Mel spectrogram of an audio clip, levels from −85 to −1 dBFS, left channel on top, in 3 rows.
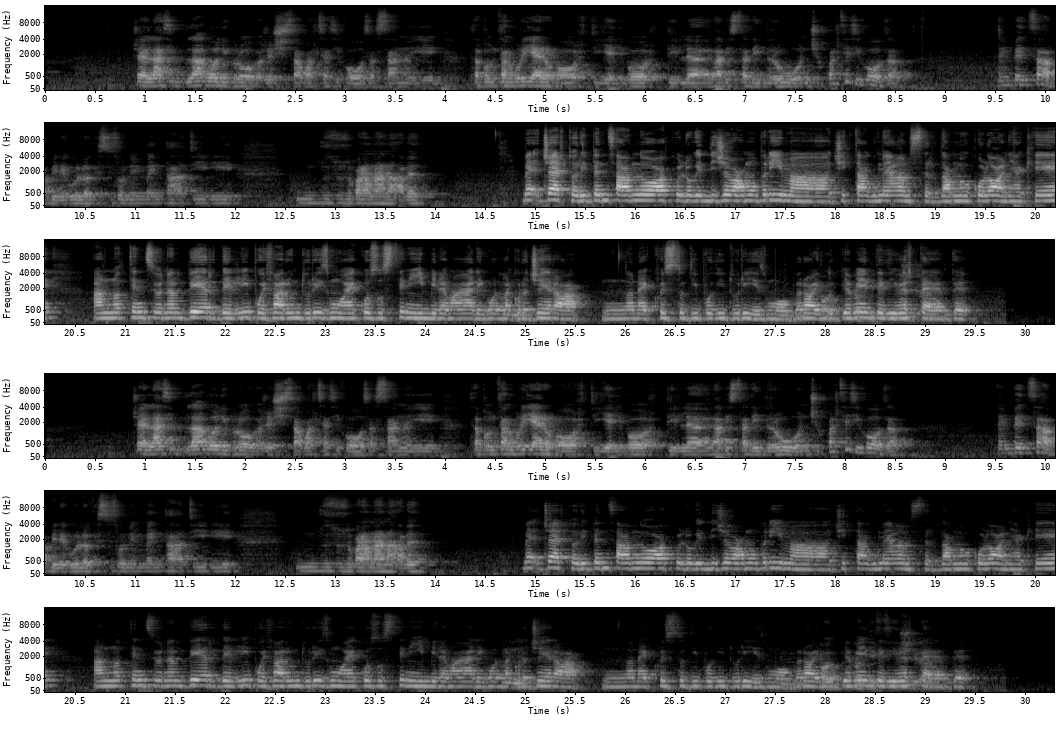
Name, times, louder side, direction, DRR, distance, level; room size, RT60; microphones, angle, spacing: voice 1, 0.9-8.5 9.5-13.9 24.8-25.1 27.5-29.1, right 1 dB, 55° right, 2.7 m, -41 dB
voice 2, 14.9-20.4 20.7-29.5, left 5 dB, 70° left, 0.4 m, -33 dB
21.5 x 7.4 x 2.8 m
head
